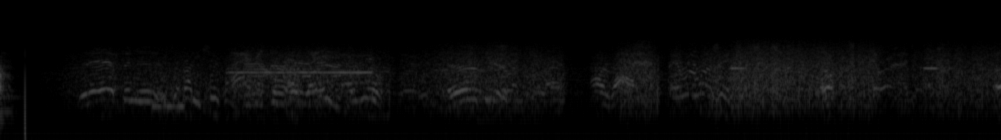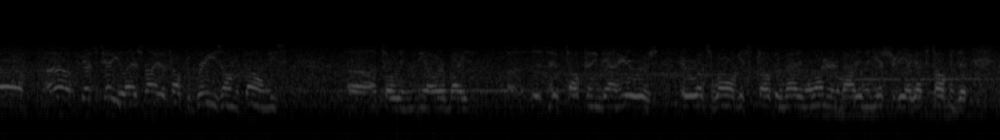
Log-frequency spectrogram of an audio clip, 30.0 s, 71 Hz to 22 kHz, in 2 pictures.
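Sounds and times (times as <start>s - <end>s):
radio static hiss: 0.0s - 30.0s
garbled radio voices: 1.2s - 30.0s.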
